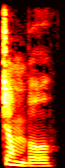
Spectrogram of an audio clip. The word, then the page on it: jumble: British English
